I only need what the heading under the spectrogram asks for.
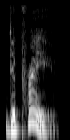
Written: deprave

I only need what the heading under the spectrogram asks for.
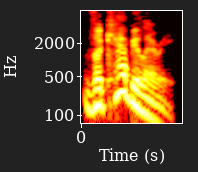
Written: vocabulary

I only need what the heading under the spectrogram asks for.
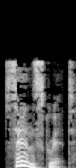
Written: sanskrit

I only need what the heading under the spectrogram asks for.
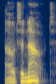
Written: out-and-out

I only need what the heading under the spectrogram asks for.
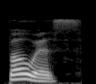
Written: boas

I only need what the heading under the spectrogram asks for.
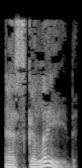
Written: escalade

